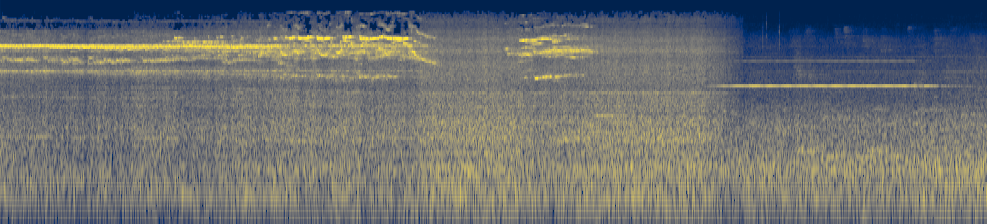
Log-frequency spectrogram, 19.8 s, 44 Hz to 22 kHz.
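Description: H5 series and E6 series coupled Shinkansen pulling into the platform, with running noise and high brake and wheel squeal tones that glide down and fade about eight or nine seconds in as it slows to a stop. About fifteen seconds in the sound switches abruptly to a steadier train rumble with a faint steady high tone.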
